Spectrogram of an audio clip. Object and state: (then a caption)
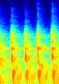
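Solid chimney flue enclosure wall. Four knocks on the wall enclosing a chimney flue inside a house closet, each a short, dull thud with a woody midrange tone and almost no ring. The enclosure sounds solid, and the flue runs up through the whole house, including the kitchen and basement.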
